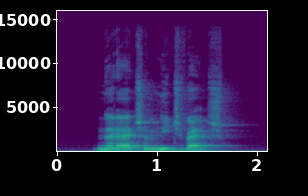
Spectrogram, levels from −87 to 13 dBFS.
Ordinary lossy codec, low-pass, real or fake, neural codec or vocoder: none; 14.4 kHz; real; none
